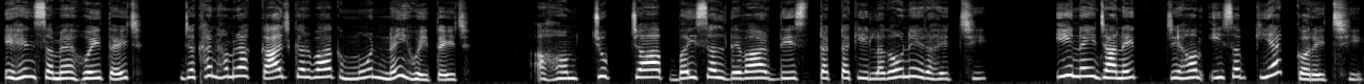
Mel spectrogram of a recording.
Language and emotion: Maithili, sad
